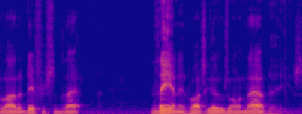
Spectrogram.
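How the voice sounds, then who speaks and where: This is a man's voice. He speaks with an eastern North Carolina accent. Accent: Southern US, eastern North Carolina. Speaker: family history interviewee. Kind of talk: oral history interview.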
